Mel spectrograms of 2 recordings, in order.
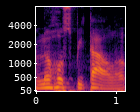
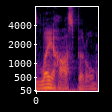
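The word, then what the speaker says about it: L'Hôpital: This is actually, it's a French name. This is an Anglicanization of his name. I believe it would have actually been pronounced like Le Hospital, like lay hospital, literally. Don't quote me on that. I'm actually not sure, but a lot of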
